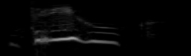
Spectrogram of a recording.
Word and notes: triangle: British English

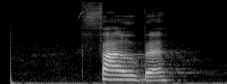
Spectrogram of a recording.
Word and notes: colours: Australian English

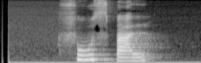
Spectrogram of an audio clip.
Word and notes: to play football: Australian English

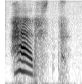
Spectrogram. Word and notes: automn: British English

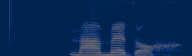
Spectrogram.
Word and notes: afternoon: British English

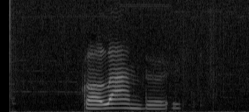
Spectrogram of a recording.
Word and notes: calendars: British English

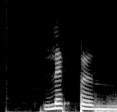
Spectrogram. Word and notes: lips: British English

